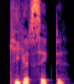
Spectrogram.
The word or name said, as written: kikkertsigte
